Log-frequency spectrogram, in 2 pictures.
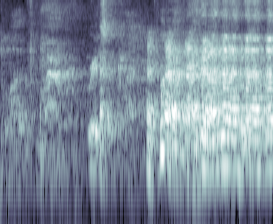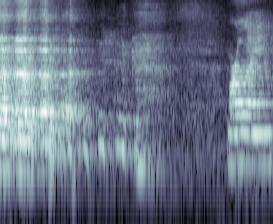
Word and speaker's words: Marlene: Marlene, M-A-R-L-E-N-E, pronounced Marlene.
